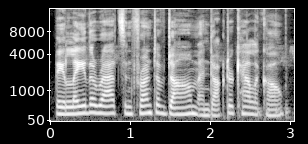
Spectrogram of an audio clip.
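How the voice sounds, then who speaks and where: A woman's voice: mid-range voice, normal speed, close to an everyday voice. A woman playing a wry, theatrical storyteller, narrating a scripted audio drama in a confiding, grandiose manner. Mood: wry, dramatic.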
